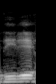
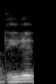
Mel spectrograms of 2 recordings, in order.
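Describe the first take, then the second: No difference in how they are said.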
